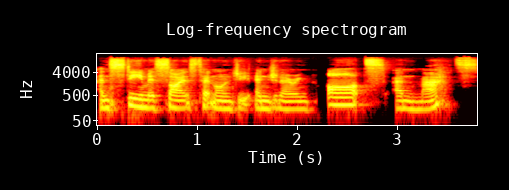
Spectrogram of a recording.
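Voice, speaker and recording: In a London accent, a woman talks with ordinary pitch variation. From East London. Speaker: tech nonprofit founder and author. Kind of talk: interview conversation.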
